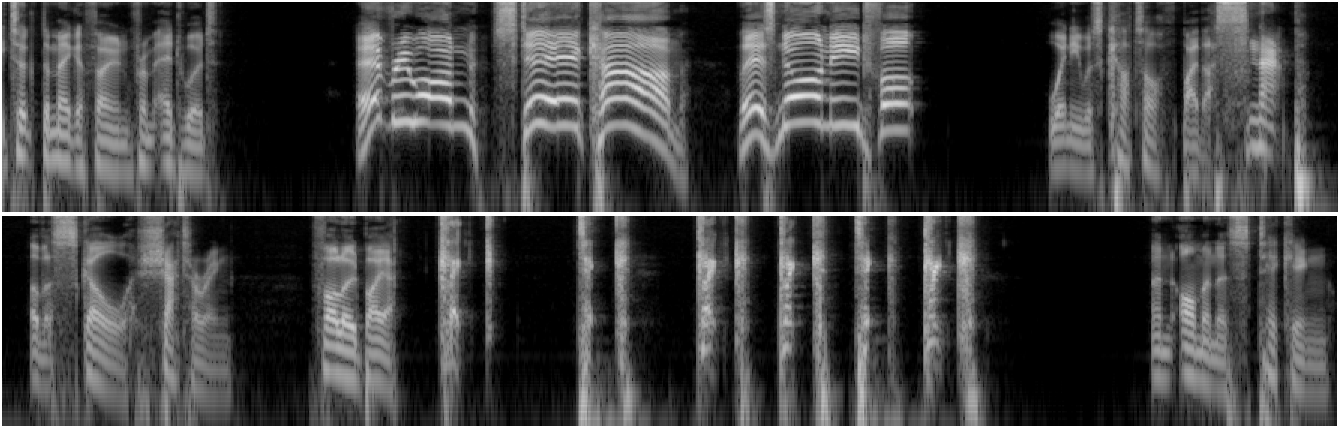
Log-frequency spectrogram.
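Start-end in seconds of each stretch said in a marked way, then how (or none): 2.4-6.1 high, loud megaphone shout; shouted through megaphone. A narrator's reading. Commander calms crowd via megaphone. 10.9-15.4 ticking clicks. A narrator's reading. Ominous ticking sound.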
